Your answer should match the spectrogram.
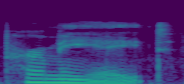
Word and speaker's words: permeate: So permit, permeate. Two syllables in permit. Three in permeate. So permeated. We need that extra syllable. Four syllables in permeated.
